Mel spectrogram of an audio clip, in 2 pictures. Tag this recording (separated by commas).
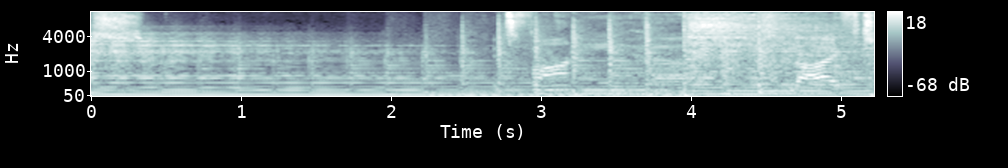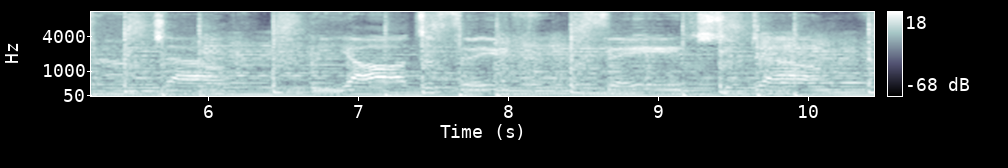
Music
